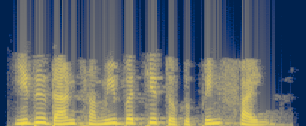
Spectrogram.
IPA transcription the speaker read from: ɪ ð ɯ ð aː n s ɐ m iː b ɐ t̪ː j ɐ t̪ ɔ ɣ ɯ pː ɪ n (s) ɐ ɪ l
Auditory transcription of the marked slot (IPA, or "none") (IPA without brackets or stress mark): f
